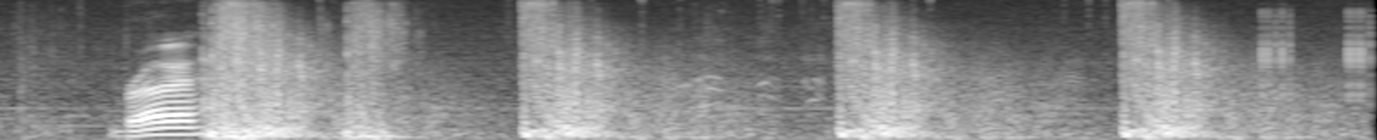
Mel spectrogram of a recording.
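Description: A rifle fires several loud shots that echo briefly.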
